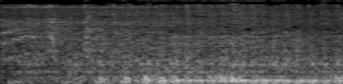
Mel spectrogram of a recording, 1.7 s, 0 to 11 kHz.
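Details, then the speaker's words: Shineray 50cc motorcycle after fitting a missing rubber cushion to fix a clutch-area banging noise: engine starts cold and without oil, settles into a low steady idle with no heavy knocking; noise has changed. "barulho tá fria tá sem óleo então não vou ficar forçando não mas o barulho já mudou"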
